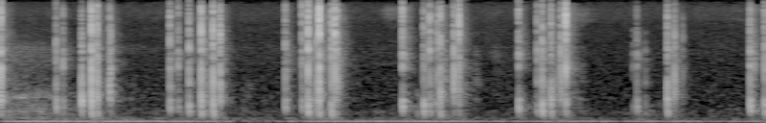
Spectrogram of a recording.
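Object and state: Plastic lotion bottle.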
